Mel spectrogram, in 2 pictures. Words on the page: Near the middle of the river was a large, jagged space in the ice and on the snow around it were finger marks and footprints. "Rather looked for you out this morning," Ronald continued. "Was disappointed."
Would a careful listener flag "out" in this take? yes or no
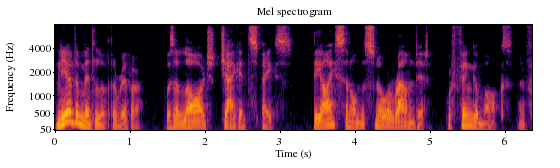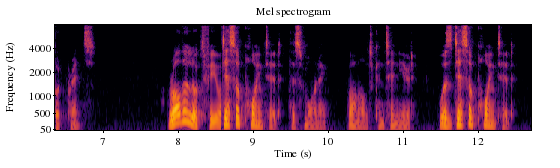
yes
